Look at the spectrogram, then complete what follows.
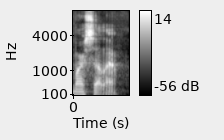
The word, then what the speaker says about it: Marcelo: definitely correct I go no it's not it it's Mar solo um but but but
